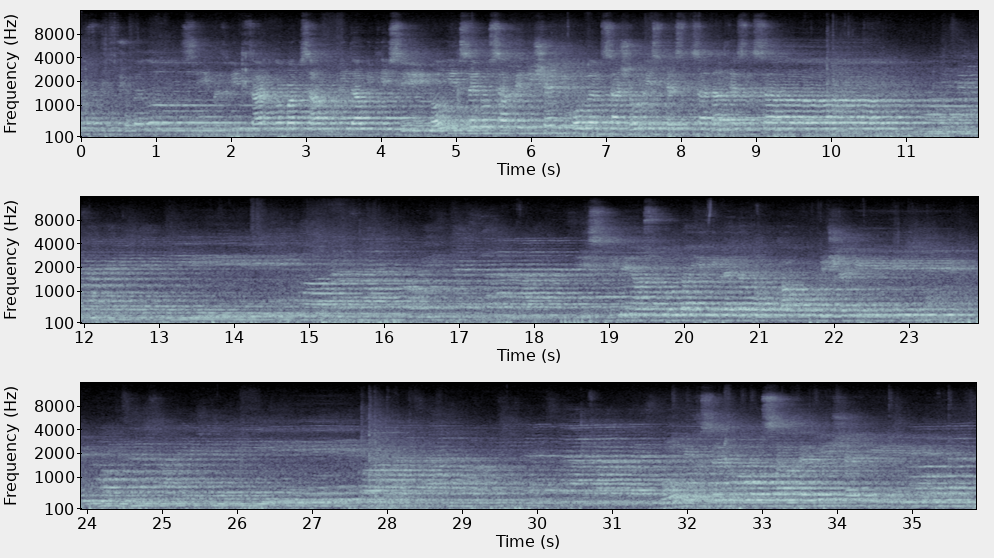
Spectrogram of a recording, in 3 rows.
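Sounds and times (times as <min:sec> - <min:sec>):
polyphonic liturgy singing in Sioni church in Tbilisi: 0:00.0 - 0:35.8.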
